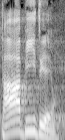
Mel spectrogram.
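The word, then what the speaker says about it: דוד: 그래서 히브리어로 다윗이 다비드예요.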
